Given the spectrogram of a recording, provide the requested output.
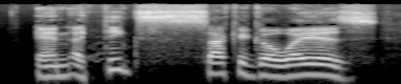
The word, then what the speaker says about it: Sacagawea: And they think that it was a hard G, so that it's Sacagawea, not Sacagawea. So they said it's definitely GIF and not GIF.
